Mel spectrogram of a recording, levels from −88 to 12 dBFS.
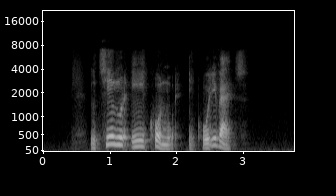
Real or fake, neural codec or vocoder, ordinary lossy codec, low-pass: fake; codec, 16 kHz, 0.5 kbps, FunCodec, trained on LibriTTS, 25 frames a second; Opus, 32 kbps; 7.2 kHz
